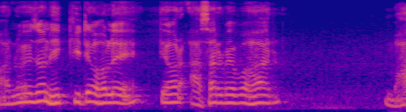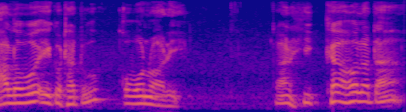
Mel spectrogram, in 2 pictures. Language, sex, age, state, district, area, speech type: Assamese, male, 60+, Assam, Nalbari, rural, spontaneous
